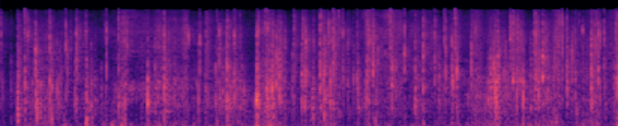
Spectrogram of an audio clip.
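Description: Clear plastic bubble wrap is bunched and crumpled between both gloved hands. The result is a steady stream of bright, dense crinkling broken by sharp little crackles, with almost no low end.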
